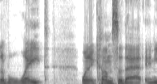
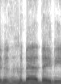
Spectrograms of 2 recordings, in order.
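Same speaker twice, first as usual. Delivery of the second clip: ordinary delivery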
